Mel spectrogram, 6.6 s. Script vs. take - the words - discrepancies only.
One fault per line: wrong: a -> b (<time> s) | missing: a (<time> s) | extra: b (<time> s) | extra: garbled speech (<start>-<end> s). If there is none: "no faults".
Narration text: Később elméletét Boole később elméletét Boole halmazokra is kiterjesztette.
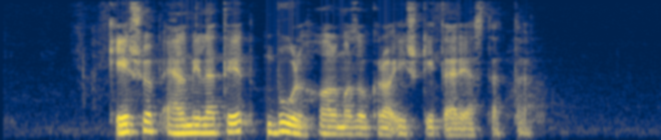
missing: később elméletét Boole (3.0 s)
